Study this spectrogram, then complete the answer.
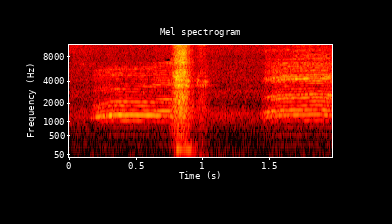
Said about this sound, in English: Can I just check? Can you hear the crows that are going off outside my window?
